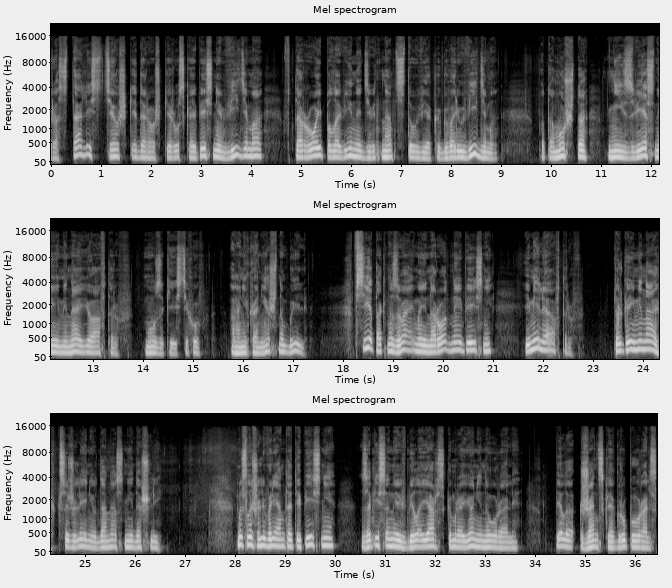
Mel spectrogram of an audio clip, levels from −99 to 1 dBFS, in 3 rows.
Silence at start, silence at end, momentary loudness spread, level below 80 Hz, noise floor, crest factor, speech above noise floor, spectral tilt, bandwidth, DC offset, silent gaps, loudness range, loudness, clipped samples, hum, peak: 0 s; 0.05 s; 10 LU; -70 dBFS; -76 dBFS; 18 dB; 54 dB; -5.5 dB/octave; 16 kHz; under 0.1%; none; 4 LU; -23 LUFS; under 0.1%; none; -6 dBFS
